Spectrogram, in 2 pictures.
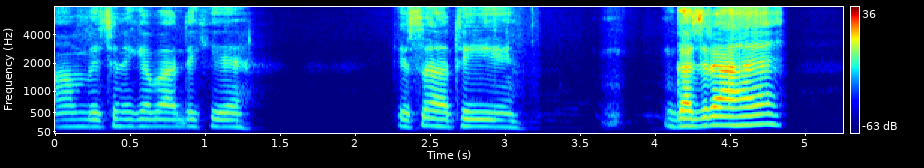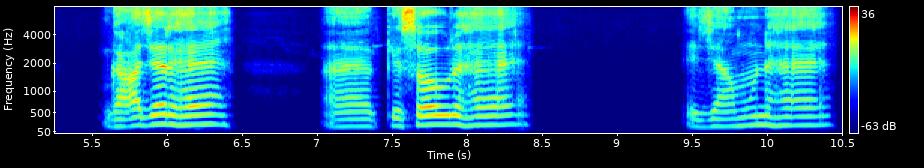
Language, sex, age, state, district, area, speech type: Hindi, female, 60+, Bihar, Samastipur, rural, spontaneous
